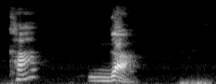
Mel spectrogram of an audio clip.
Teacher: গা এবং খা সাউন্ড এটা আমাদের কণ্ঠনালী থেকে আসবে, মানে যখন বেরোবে এইটা কোথাও বাঁধবে না, সরাসরি বেরোবে খা গা, এটা সরাসরি গলার ভিতর থেকে আসবে।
